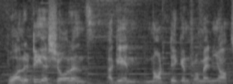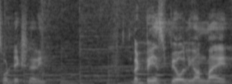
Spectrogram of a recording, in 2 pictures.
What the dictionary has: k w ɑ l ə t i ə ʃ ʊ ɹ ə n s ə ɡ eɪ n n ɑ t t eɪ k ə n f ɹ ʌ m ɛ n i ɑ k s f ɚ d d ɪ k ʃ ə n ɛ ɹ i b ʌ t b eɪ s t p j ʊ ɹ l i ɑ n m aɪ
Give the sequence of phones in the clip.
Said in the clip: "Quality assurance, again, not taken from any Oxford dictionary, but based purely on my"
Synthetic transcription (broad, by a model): k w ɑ l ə t i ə ʃ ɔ ɹ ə n s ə ɡ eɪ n n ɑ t t eɪ k ə n f ɹ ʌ m ɛ n i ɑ k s ɔ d d ɪ k ʃ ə n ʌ ɹ i b ʌ t b eɪ s t p j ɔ ɹ l i ɑ n m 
